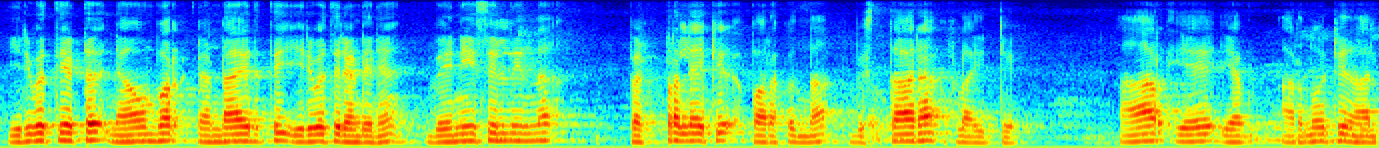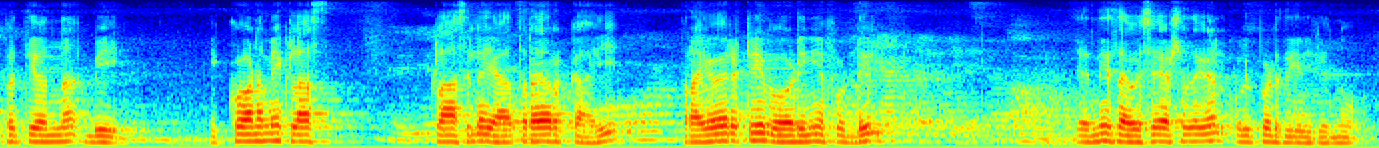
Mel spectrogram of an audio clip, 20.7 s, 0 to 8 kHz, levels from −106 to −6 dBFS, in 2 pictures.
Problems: low volume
